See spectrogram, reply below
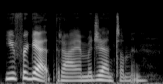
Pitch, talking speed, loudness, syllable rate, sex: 200 Hz, 255 wpm, -18 LUFS, 7.0 syllables/s, female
